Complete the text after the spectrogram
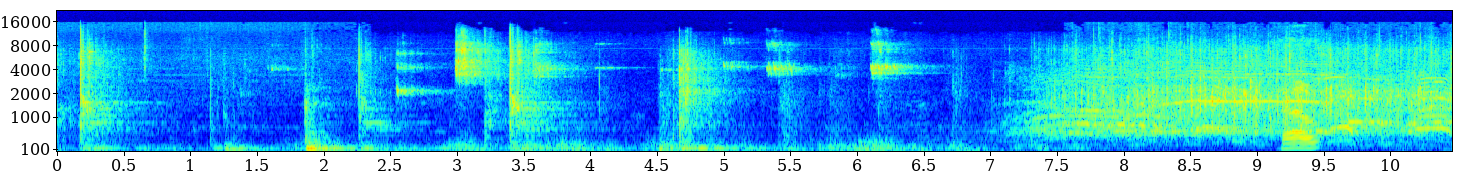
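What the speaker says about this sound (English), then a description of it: "he gets a clap there even" Crowd applause breaks out near the end of a professional squash rally between Gaultier and Rodriguez at El Gouna 2018, a sustained clatter of clapping following ball thuds and commentary voices.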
